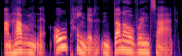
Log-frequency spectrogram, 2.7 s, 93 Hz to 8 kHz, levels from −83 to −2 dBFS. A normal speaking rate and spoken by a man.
Yes: average, 195 wpm; male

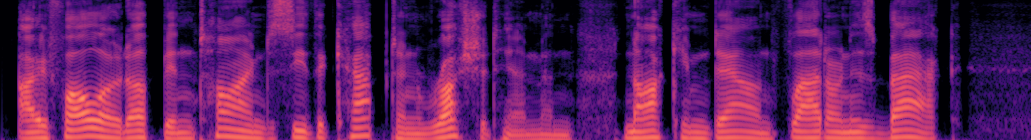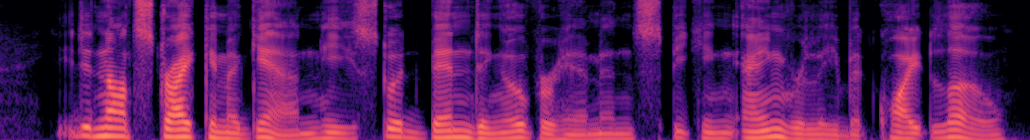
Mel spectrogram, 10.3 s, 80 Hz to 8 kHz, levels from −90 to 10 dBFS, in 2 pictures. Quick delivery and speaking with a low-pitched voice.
Yes: fast, 215 wpm; low, 125 Hz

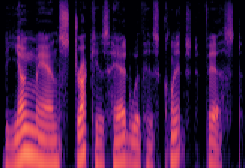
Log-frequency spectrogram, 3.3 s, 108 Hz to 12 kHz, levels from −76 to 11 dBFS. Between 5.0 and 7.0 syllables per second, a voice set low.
No: 3.5 syllables/s; low, 120 Hz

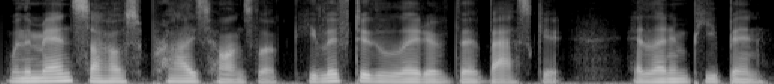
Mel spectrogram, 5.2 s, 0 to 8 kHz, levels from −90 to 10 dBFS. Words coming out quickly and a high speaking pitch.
No: fast, 235 wpm; low, 100 Hz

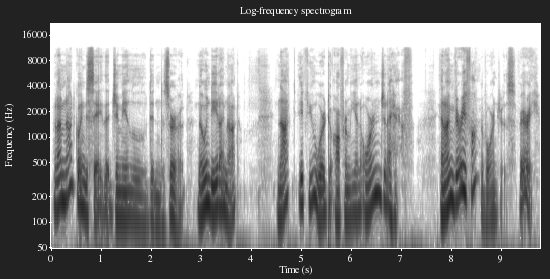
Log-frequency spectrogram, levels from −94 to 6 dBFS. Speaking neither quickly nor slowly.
No: fast, 220 wpm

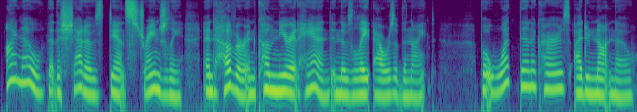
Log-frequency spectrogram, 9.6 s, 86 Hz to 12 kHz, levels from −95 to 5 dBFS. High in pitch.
Yes: high, 210 Hz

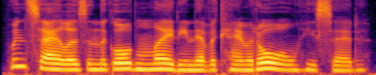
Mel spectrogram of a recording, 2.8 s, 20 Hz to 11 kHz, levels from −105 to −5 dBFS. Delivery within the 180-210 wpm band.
No: fast, 275 wpm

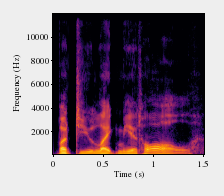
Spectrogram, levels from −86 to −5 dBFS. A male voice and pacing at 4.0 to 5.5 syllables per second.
Yes: male; 5.0 syllables/s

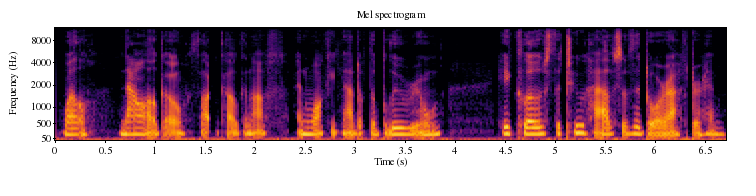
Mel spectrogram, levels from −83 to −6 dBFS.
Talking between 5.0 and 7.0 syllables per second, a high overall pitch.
Yes: 5.1 syllables/s; high, 195 Hz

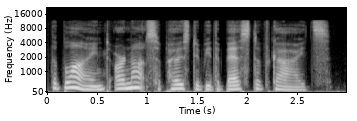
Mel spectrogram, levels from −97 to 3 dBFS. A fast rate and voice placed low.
No: fast, 220 wpm; medium, 185 Hz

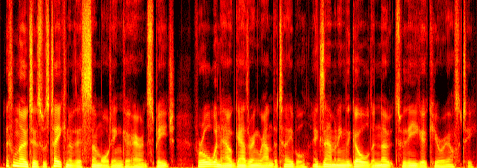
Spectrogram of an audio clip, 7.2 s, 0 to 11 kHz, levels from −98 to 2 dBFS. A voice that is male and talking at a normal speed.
No: male; fast, 210 wpm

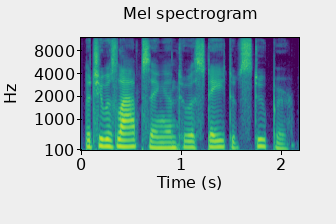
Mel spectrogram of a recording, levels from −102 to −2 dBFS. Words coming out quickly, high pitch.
No: fast, 245 wpm; medium, 175 Hz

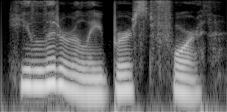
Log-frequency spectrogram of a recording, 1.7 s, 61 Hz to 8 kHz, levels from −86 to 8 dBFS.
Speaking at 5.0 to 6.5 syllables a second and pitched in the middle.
No: 4.7 syllables/s; medium, 160 Hz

